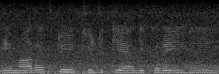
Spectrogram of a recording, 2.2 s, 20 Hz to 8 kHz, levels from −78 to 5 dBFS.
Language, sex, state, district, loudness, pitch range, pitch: Hindi, female, Bihar, Vaishali, -29 LUFS, 215-235 Hz, 220 Hz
